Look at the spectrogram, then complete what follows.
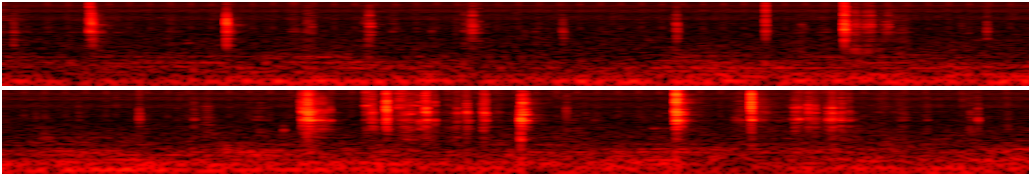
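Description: Small plastic clicks and ticks from a Transformers Deluxe Barricade action figure's parts being moved and fitted by hand: scattered single clicks, then a quicker run of sharper clicks about two-thirds of the way through, over a faint low hum.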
